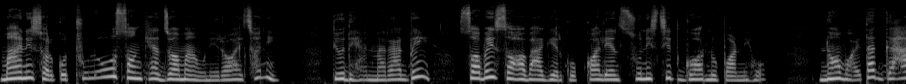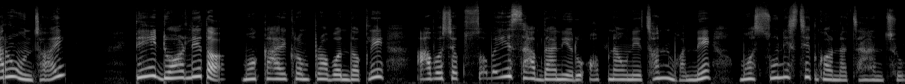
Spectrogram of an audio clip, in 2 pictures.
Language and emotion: Nepali, fearful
